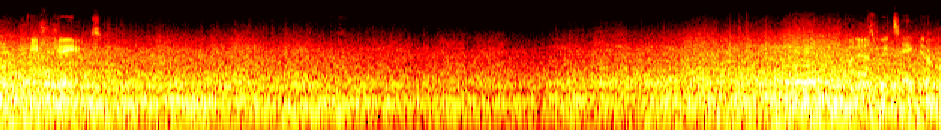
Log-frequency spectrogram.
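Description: Street stock race cars circle a track during a pro-am race, a sustained engine roar under continuous commentary, swelling louder toward the end as cars approach.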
